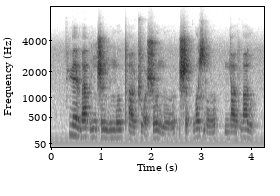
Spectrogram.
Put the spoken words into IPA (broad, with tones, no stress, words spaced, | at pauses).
pʰɥɛ˥˨ɻwä˥˨pi˥˨ŋʂɻ̩˥˨ mi˥˨mo˦ʊ̯pʰɑ˨˦ʊ̯ ʈ͡ʂwɔ̰˨˩ʂo˥˨ʊ̯n̪o˨˦ʊ̯ | ʂɤ̰˨˩kwɔ˥˨ɕjo˨˦ʊ̯ | mjɑ˨˦ʊ̯fwɑ˥˨ŋ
